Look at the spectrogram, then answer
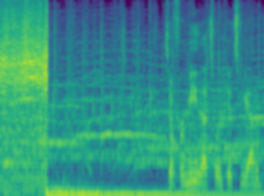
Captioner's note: crowd cheering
